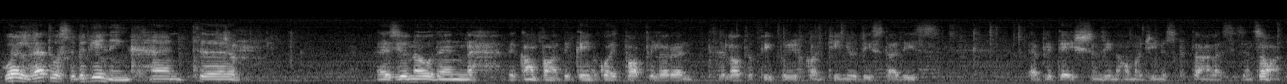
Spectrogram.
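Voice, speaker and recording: Older Estonian man, slow halting recollection. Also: fairly low pitch, steady tone, a little mellow, recorded from a distance, slight background noise, poor audio. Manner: measured, hesitant, many fillers and throat clearing. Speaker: interviewee, chemist. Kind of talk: oral history interview.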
